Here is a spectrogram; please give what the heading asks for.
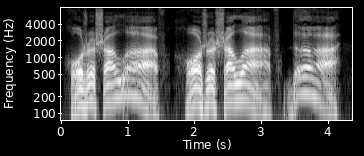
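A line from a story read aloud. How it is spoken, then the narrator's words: Toothless lisping. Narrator (Russian): шепелявил беззубым ртом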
